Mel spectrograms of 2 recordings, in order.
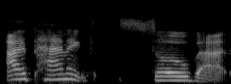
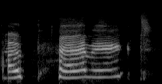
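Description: First: Half-speed, back at usual pitch; slow emphatic confession. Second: Much higher, drawn-out, amused squeal of words; laughing high confession. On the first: Storyteller repeats her blunder to friend, slow and emphatic. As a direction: draw every word out for emphasis. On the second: Storyteller confesses to friend her blunder, high and drawn-out. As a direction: stretch it out high, on the edge of laughter. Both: Real, not acted.

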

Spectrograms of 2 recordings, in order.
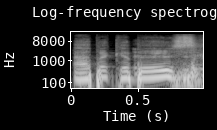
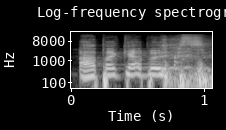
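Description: First: Breaking into laughter mid-impression; laughing through a Trump voice; Trump accent, laughing. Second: Trump impression, held straight and high; brash Trump voice, no laughing; Trump accent. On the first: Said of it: "speak a little in Trump's accent". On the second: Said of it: "That was, that was perfect".

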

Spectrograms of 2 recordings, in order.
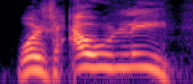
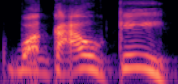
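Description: First: Wachowski said higher and louder, garbled into wa-ZOWR-lee; struggling with Wachowski. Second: Wachowski said as wa-KOW-kee in a thick Scottish accent; struggling with Wachowski. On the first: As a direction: strain over Wachowski, slurring it to wa-ZOWR-lee. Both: Shown as a demonstration. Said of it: "two days of just saying it".

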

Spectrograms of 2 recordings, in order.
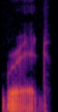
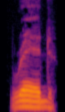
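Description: First: Very low, soft murmur; murmured to himself. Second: Said in the usual way. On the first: A narrator's reading. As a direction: murmur it privately, deep and downcast. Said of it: "he murmured to himself".

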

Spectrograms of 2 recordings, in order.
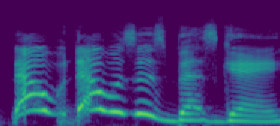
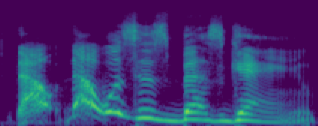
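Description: First: "That, that was his best game" said higher and louder; emphatic repeat. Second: Said in the usual way. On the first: Shown as a demonstration.

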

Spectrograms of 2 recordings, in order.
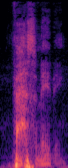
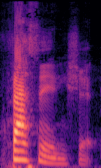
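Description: First: Said in the usual way. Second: FASCINATING punched much louder; loud repeat of fascinating for emphasis; emphatic fascinating. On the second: Shown as a demonstration. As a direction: hit the word fascinating hard and loud.

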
